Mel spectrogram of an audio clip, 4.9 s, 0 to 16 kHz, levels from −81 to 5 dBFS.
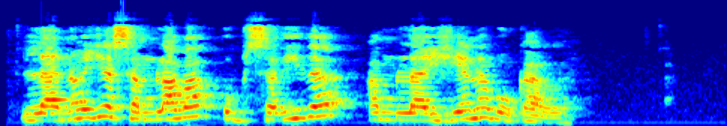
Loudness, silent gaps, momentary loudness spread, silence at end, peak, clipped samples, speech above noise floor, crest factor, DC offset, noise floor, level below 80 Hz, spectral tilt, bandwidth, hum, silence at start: -12 LUFS; none; 8 LU; 1.05 s; 0 dBFS; under 0.1%; 47 dB; 14 dB; under 0.1%; -60 dBFS; -62 dBFS; -2 dB/octave; 16 kHz; none; 0.15 s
